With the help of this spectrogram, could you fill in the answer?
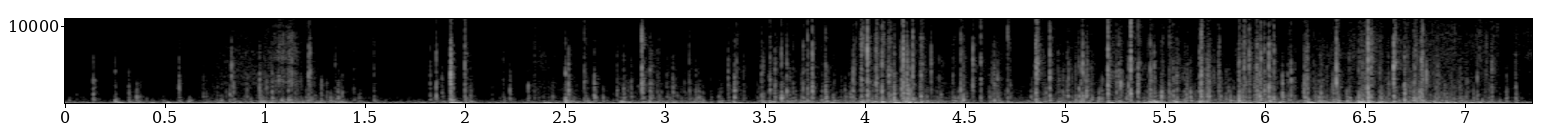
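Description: A large heap of thin, clear plastic sheeting is rubbed and crumpled by hand. It makes a dense, continuous crinkling with sharp, bright crackles over a low rumble. A few louder crunches stand out near the middle and end.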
